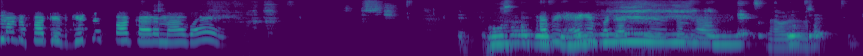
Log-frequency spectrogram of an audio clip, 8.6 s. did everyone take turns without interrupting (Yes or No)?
No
